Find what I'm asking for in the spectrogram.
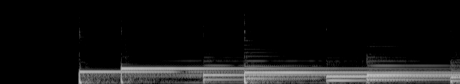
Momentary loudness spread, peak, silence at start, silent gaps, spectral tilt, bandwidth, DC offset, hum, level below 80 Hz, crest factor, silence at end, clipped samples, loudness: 6 LU; -6 dBFS; 0.8 s; none; -11.5 dB/octave; 5.2 kHz; under 0.1%; none; -46 dBFS; 16 dB; 0 s; under 0.1%; -24 LUFS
